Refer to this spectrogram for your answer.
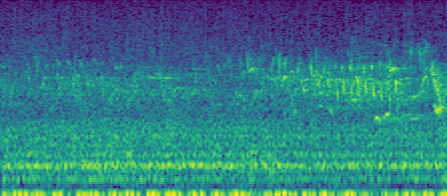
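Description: A steady, low droning buzz of many honey bees, humming together without a break.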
